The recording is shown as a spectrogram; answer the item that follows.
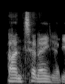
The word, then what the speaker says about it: Antonine: I saw how many people you had at the, how do you say it, is it the Antonine? – Antonine, yeah.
